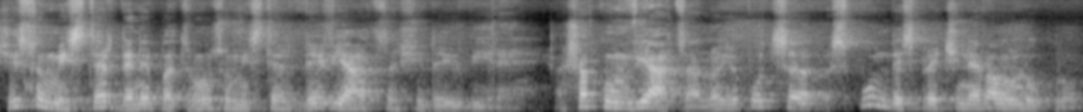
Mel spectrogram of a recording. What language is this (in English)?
Romanian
